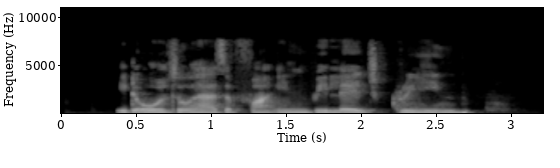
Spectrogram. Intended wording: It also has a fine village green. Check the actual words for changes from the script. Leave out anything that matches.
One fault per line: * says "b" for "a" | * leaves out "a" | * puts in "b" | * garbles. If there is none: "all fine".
all fine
